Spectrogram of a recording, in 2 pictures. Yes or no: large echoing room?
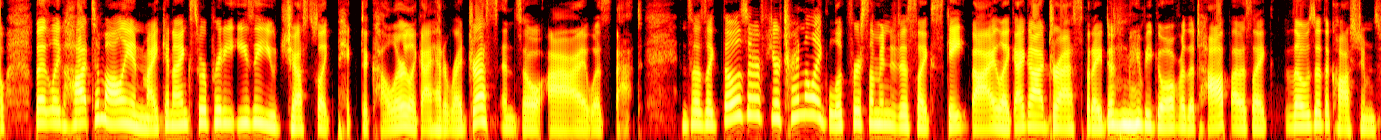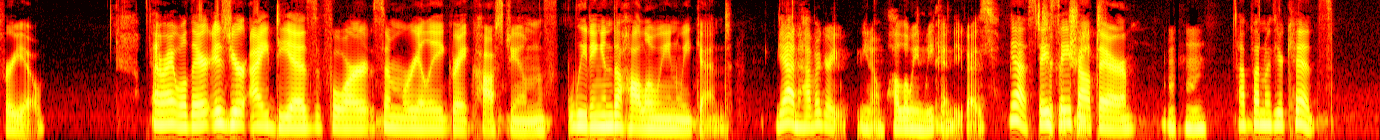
no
